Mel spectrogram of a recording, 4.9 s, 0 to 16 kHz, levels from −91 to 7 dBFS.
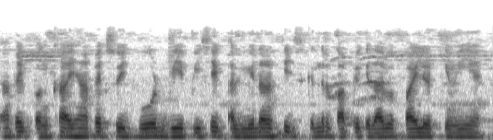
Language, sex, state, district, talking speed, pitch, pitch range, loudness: Hindi, male, Uttar Pradesh, Lucknow, 255 wpm, 105 Hz, 100-110 Hz, -16 LUFS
